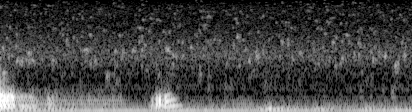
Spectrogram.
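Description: Room tone with a steady low electrical hum, under a brief spoken "¿Sí?" a little under a second in.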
